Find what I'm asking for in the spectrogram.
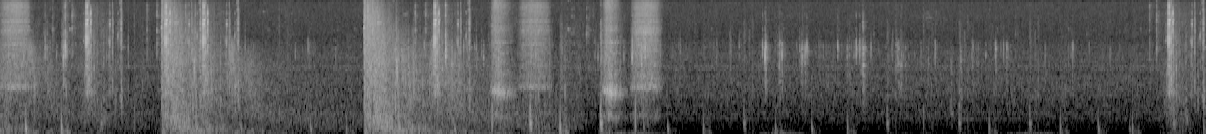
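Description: Automatic pistol gunfire in the shooter game Combat Arms: bursts of rapid shots with sharp loud clusters near the start and middle, then sparser scattered pops and clicks fading toward the end, with no talking.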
